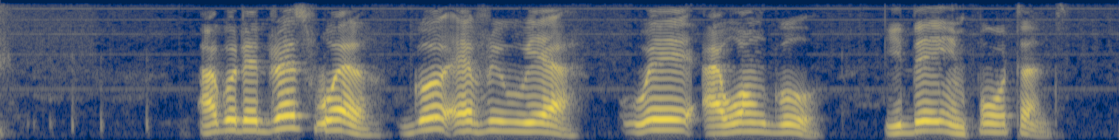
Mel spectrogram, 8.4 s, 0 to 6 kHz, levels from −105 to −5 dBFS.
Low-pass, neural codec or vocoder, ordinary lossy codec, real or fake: 5.4 kHz; none; none; real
